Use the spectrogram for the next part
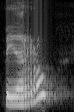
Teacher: la prononciation du R en espagnol, qui doit être roulé, soit roulé simple, comme dans perro, soit roulé double, comme dans perro.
